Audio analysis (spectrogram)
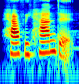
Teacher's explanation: the secondary stress is the first word and primary stress is on the second word hand · this has the pattern with primary stress on the second word and secondary stress is on the first word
